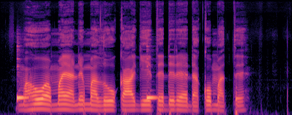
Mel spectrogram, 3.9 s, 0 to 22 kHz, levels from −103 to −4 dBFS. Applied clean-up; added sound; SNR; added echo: none; Cowbell; 5 dB; none.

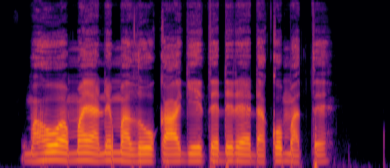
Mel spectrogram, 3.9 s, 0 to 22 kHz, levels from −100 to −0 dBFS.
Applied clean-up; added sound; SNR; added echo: neural mask model Resemble Enhance denoiser.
